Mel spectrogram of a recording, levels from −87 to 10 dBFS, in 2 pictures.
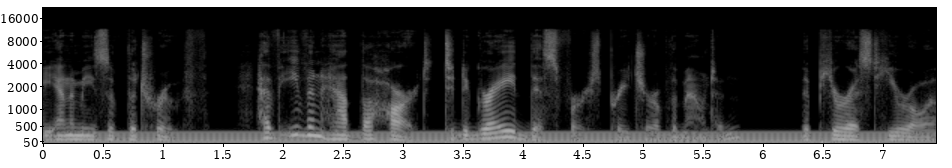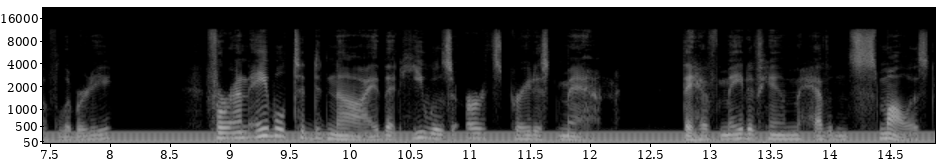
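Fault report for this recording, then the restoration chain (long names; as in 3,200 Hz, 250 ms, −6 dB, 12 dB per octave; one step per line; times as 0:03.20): mains hum 60 Hz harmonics 5 −33 dBFS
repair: hum removal 60 Hz, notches 5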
